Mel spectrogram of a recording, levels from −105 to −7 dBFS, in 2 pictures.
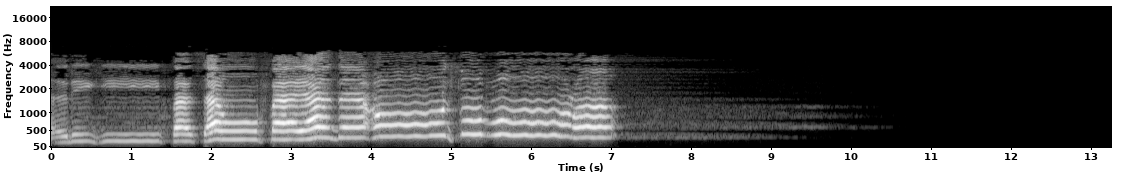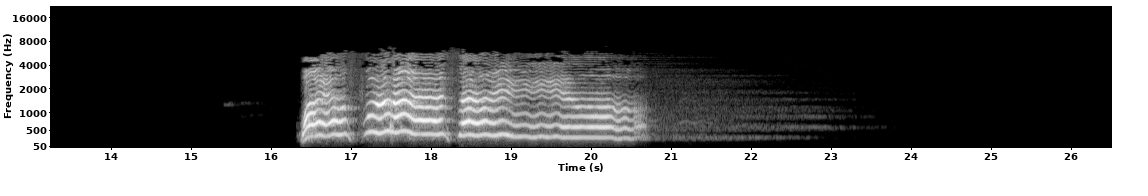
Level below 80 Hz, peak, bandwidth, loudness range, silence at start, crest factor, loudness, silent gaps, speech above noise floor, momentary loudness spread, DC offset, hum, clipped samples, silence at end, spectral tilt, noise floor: -90 dBFS; -2 dBFS; 6 kHz; 11 LU; 0 s; 18 dB; -16 LUFS; 10.54-15.38 s, 15.92-16.29 s; 73 dB; 20 LU; under 0.1%; none; under 0.1%; 5.85 s; -5.5 dB/octave; -88 dBFS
